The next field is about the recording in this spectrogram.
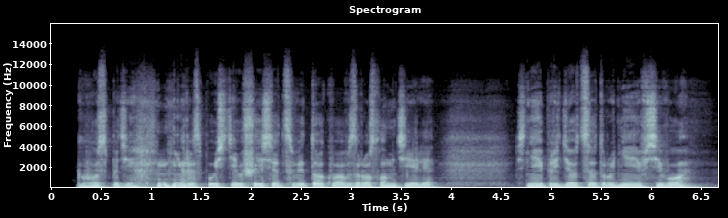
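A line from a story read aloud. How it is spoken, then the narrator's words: Young matchmaker, after laughing. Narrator (Russian): отсмеявшись, заключила молодая сваха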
